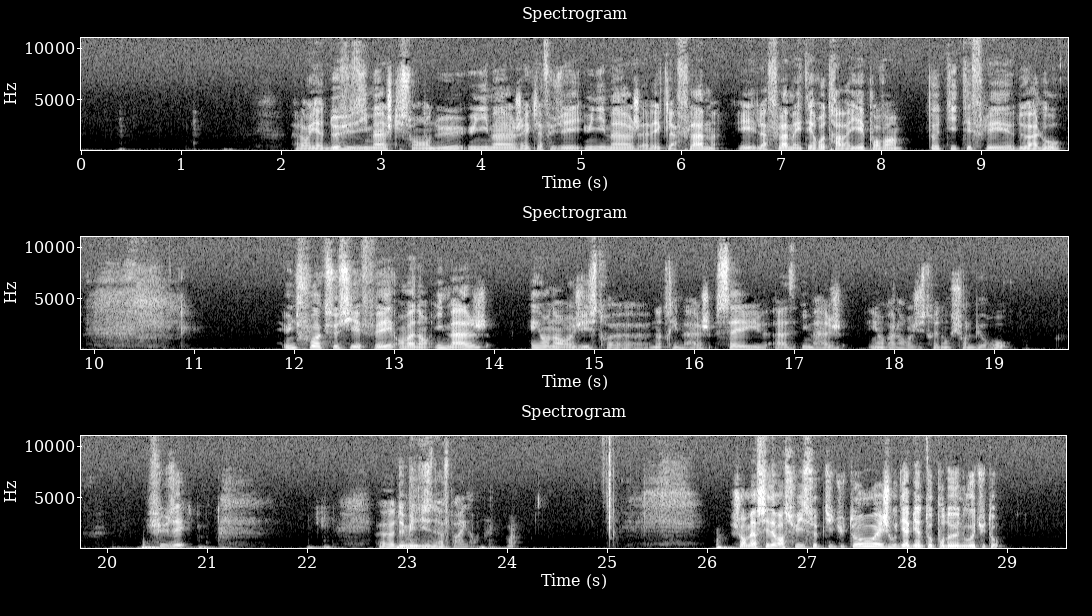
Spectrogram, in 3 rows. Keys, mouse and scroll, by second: 0.4 shift+click, 13.3 click, 17.1 click, 19.0 click, 19.7 click, 20.4-23.2 typing, 24.7 click.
